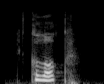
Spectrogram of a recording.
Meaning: 1. tuft, flock 2. shred, rag, tatter
- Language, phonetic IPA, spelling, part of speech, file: Russian, [kɫok], клок, noun, Ru-клок.ogg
